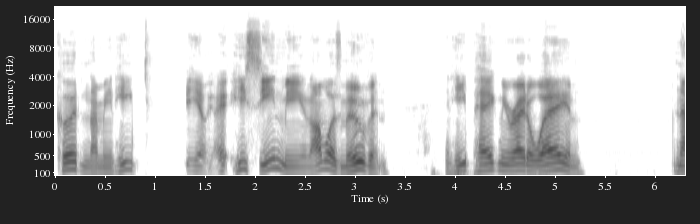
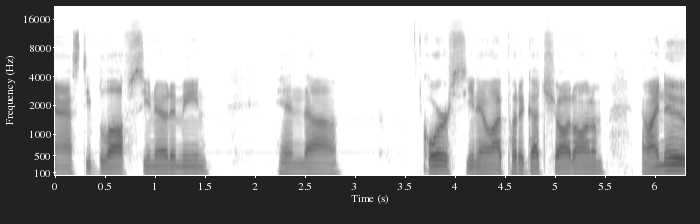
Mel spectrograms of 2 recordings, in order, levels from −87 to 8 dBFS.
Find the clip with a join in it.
first; 1 cut; at 2.9 s

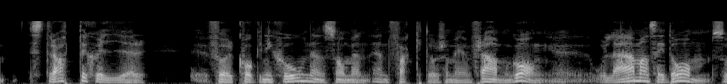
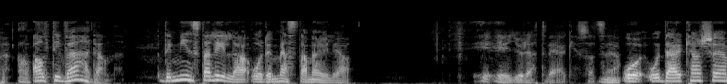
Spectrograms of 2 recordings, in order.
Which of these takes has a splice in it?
second; 2 cuts; at 1.6 s, 6.2 s

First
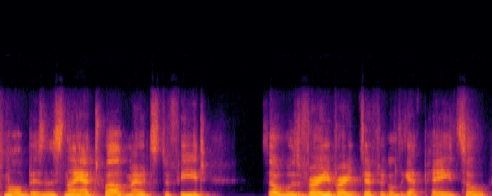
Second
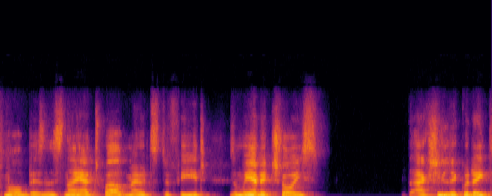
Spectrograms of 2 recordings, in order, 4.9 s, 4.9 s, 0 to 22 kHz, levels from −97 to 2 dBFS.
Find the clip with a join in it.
second; 1 cut; at 2.3 s

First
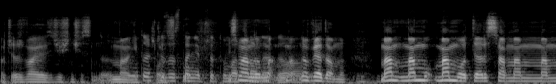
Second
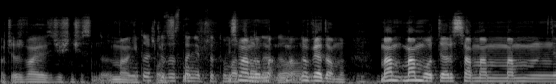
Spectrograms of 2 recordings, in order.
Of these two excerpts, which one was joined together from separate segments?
second; 1 cut; at 4.0 s

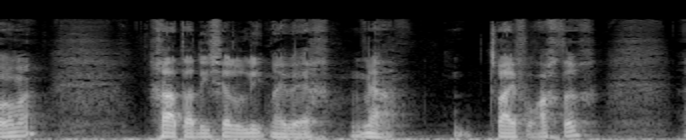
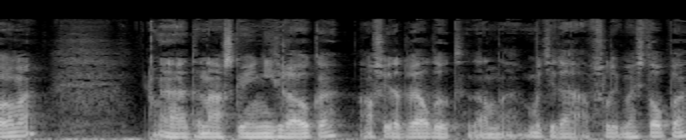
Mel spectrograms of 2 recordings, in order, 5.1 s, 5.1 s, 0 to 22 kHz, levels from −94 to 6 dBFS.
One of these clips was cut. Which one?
second; 1 cut; at 1.1 s

